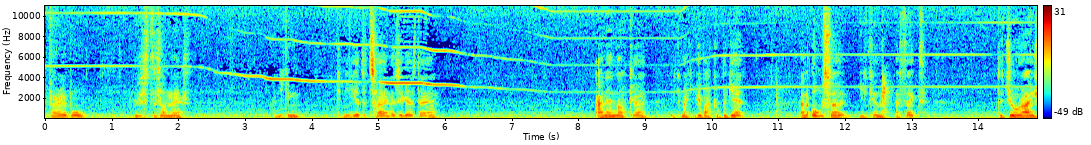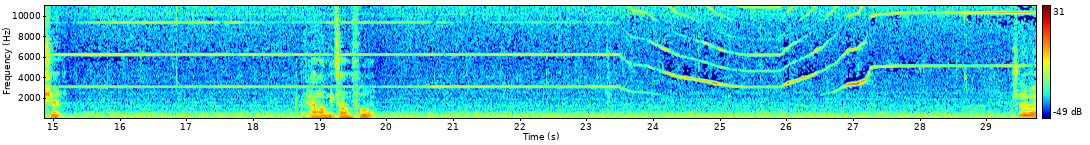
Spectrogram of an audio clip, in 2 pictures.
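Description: A high electronic tone whines from a small speaker and shifts in pitch.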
